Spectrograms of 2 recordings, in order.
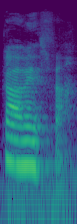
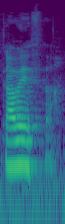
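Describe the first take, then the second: First: The b is relaxed, with lips left slightly open. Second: The b is relaxed, with lips left slightly open.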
